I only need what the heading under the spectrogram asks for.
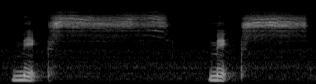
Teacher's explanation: termina en un sonido donde no vibra la garganta · Term: sin vibración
